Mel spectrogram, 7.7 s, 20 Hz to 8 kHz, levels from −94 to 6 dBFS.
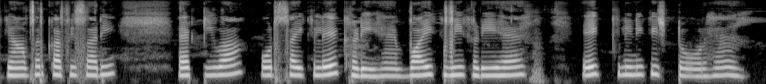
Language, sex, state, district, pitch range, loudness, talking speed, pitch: Hindi, female, Uttar Pradesh, Saharanpur, 235-255 Hz, -18 LUFS, 135 wpm, 245 Hz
